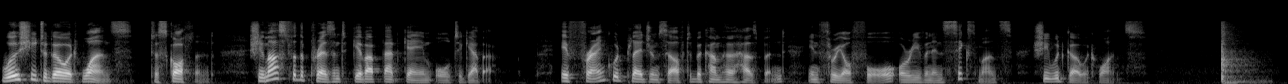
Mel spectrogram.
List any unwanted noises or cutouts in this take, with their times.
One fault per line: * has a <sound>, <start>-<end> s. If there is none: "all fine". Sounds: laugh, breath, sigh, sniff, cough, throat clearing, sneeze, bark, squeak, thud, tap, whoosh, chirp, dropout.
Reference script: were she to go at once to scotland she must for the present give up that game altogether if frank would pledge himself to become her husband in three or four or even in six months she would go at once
* has a thud, 12.2-12.7 s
